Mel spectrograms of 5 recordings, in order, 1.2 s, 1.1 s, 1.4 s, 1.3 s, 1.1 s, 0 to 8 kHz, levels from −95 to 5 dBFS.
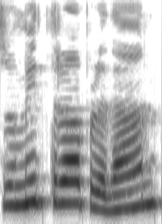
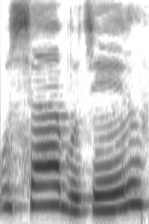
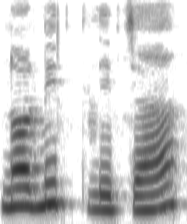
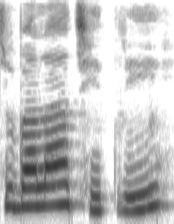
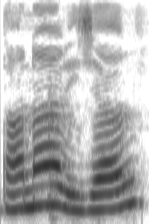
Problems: background sounds at intervals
